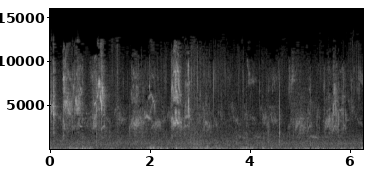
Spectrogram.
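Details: Several evening grosbeaks giving high, slurred chirps, some with quick rising or falling sweeps, loudest near one and two and a half seconds, then softer scattered notes against a steady low hiss of outdoor noise.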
